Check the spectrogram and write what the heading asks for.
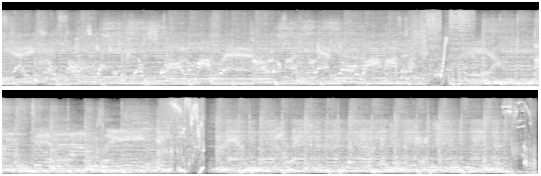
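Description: A loud, dense musical jingle plays for about sixteen seconds, full-bodied with steady rhythm and bright highs, briefly dropping out around two-thirds through before resuming. No one talks over it.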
